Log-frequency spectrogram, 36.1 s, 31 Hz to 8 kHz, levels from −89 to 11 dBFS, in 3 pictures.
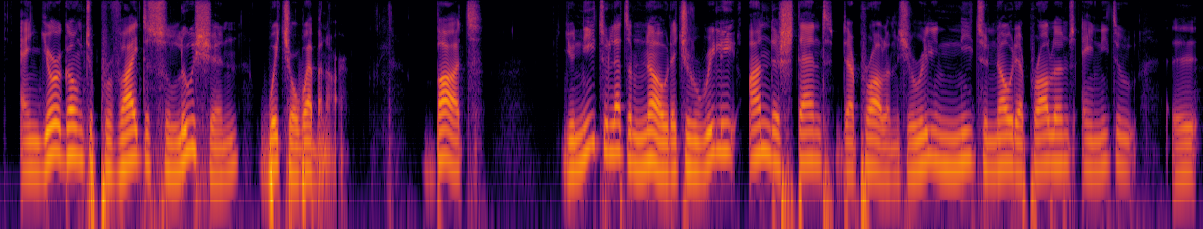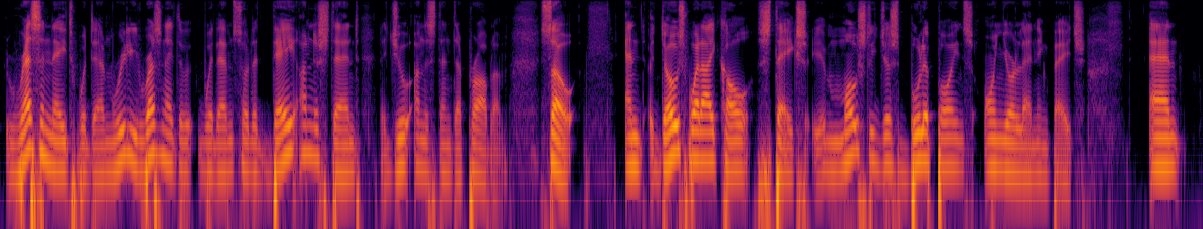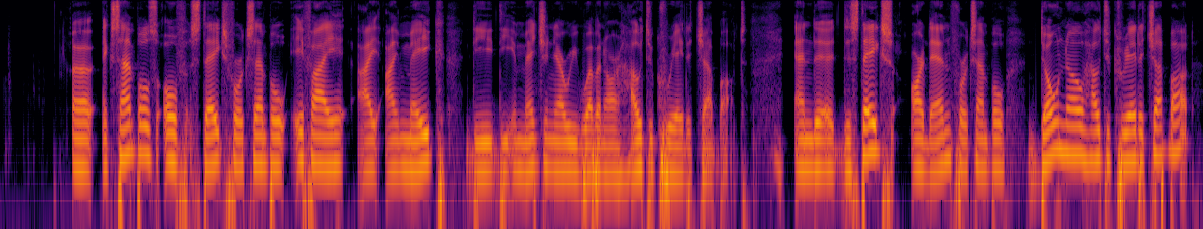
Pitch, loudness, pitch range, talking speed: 135 Hz, -21 LUFS, 125-160 Hz, 170 wpm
